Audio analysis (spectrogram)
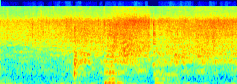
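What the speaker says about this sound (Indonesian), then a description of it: "Ini goreng tempe guys" Tempe frying in hot oil for a beef tongseng dish, giving a steady dense sizzle with a few soft stirring scrapes, close and continuous with no talking.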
